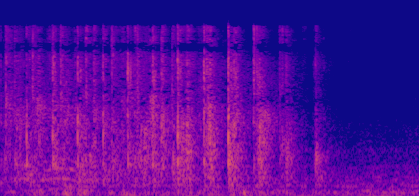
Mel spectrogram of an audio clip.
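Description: Scattered hand-clapping from a small church congregation, a quick irregular patter that dies away about three seconds in, leaving quiet room tone.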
